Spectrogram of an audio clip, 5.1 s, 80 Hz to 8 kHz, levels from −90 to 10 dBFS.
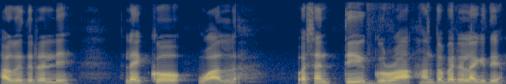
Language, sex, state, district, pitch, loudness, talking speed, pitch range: Kannada, male, Karnataka, Koppal, 145 Hz, -17 LUFS, 95 wpm, 135-155 Hz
